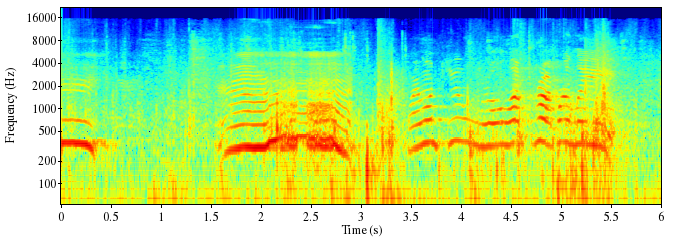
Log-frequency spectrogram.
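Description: A child's voice: a long drawn-out vocal sound about a second and a half in, then a couple of seconds of broken, speech-like vocalising, with a few light knocks.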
